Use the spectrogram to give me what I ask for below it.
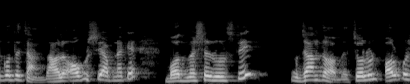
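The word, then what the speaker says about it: BODMAS: গণিতের সহলঙ্ক ভালোভাবে সঠিকভাবে সুন্দরভাবে সমাধান করতে চান তাহলে অবশ্যই আপনাকে বদমাশের রুলসটি জানতে হবে। চলুন অল্প সময় বদমাশের রুলসটি জেনে নেয়া যাক। বদমাশ এর উচ্চারণ হবে বদমেশ।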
